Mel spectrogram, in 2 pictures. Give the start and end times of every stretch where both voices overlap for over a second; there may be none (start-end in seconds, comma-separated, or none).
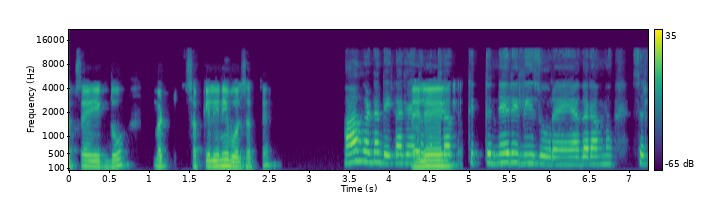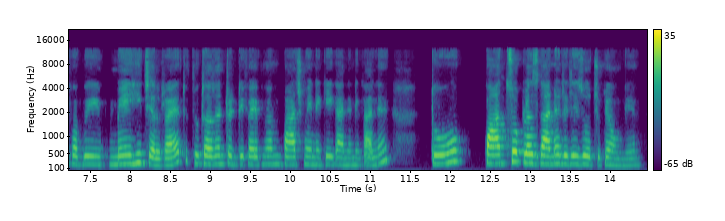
none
